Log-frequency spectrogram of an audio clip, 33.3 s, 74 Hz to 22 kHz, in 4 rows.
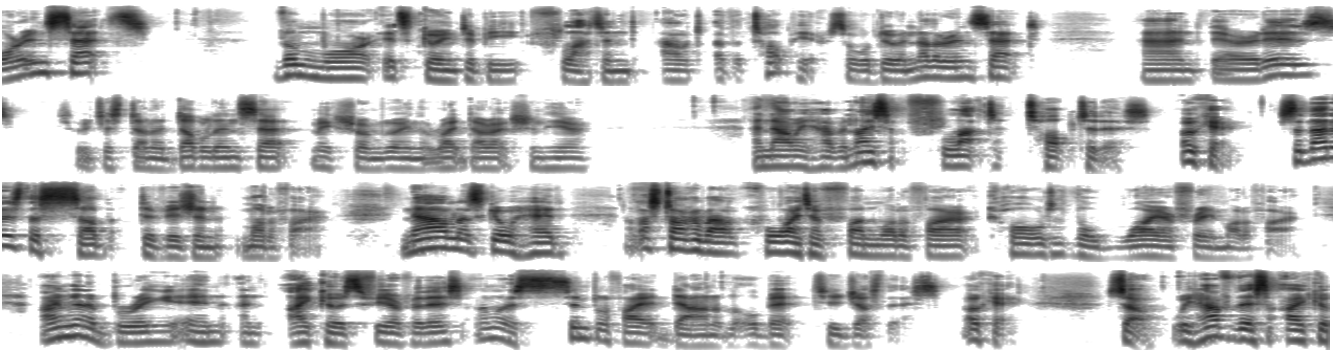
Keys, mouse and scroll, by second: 1.1 click, 2.0 s, 2.1 shift+middle click, 3.0 scroll up 1, 3.3 shift+middle click, 5.0 typing, 12.7 click, 14.2 scroll down 1, 14.7 middle click, 16.3 scroll down 1, 16.9 middle click, 20.5 click, 21.5 Delete, 22.5 shift+middle click, 26.7 a, 27.1 click, 29.4 click, 30.7 middle click, 31.7 shift+middle click, 32.2 click.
